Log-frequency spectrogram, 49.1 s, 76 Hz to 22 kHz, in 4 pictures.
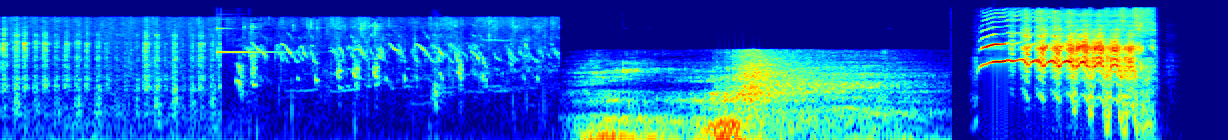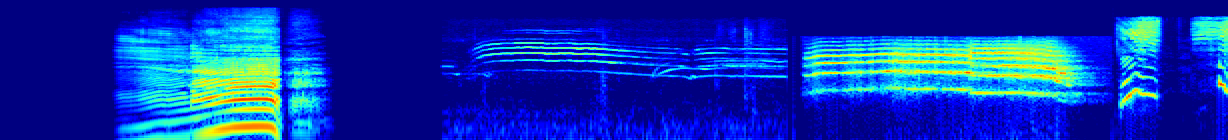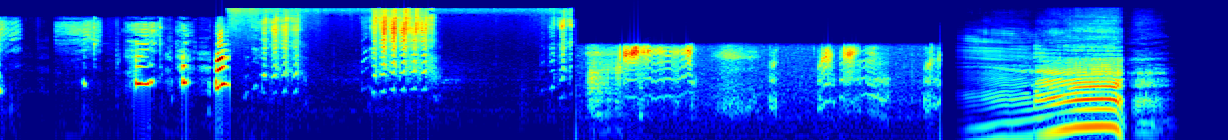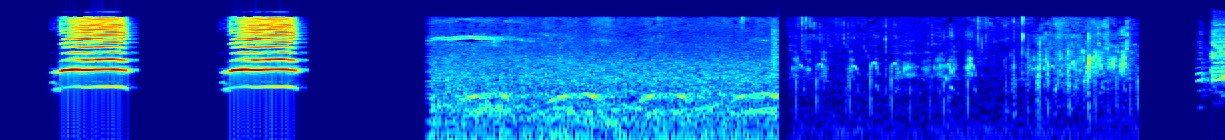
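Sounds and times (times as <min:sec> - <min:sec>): kitten meowing: 0:17.0 - 0:20.2
animal calls: 0:48.8 - 0:49.0.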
